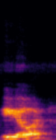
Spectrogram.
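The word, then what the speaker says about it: heir: Let us come to the examples: an MA, MA, AMA, an X-ray, an NRI, an MD, an air. See here, H is silent. Only EIR is pronounced.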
